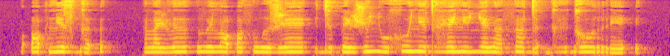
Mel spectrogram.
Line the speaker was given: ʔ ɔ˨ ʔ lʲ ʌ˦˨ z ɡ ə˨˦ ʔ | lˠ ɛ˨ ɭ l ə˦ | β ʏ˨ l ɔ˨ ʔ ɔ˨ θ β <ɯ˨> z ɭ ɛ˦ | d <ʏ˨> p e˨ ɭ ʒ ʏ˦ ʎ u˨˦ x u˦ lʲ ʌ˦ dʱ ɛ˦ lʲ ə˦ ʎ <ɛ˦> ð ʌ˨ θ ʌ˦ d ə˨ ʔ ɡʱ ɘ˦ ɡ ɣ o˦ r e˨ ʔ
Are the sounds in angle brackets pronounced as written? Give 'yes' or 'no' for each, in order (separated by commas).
yes, yes, yes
